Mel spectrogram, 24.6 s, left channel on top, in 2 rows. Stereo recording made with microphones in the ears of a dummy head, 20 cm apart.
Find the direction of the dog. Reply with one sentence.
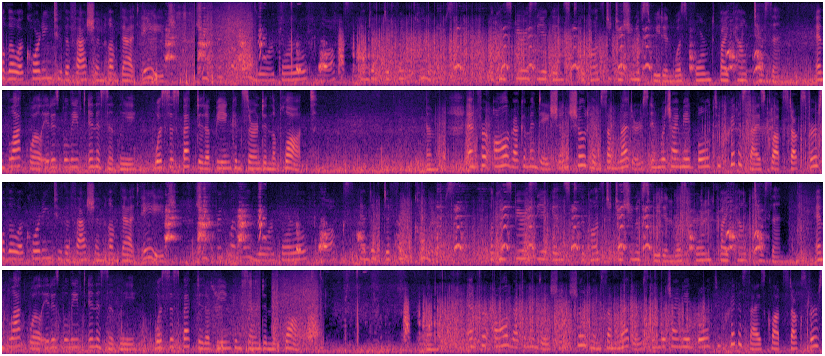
In this clip you hear the dog on the right.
